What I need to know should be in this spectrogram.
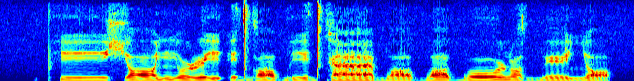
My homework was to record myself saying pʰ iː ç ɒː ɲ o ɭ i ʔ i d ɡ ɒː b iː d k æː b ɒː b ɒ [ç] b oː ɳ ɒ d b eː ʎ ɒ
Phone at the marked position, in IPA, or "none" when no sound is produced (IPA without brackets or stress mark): none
